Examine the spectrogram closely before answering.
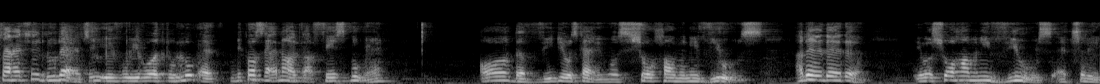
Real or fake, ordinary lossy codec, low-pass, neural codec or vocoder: fake; none; 7.2 kHz; codec, 44.1 kHz, 2.6 kbps, SNAC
